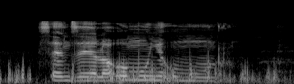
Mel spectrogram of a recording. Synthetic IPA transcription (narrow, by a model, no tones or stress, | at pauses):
sɛnd͡zʱɛlwaʔomuɲɛʔumuːntʰʼu̥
